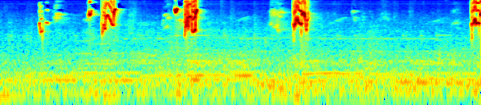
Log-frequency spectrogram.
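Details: Fischer's lovebird uttering brief shrill chirps and squeaks in small bursts every second or so, with a soft low hum underneath.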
